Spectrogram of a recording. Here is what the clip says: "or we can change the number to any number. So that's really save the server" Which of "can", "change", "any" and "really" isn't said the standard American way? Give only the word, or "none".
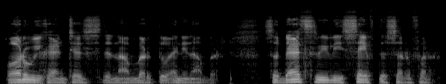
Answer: change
